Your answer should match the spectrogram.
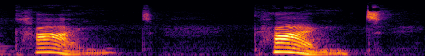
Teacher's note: And our hopes as high as a kite, kite, esse T pode aparecer mais ou menos, como a última letra, que é a letra E, não é pronunciada, esse T vai ser nossa consoante oclusiva, vai ser o que fecha essa palavra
